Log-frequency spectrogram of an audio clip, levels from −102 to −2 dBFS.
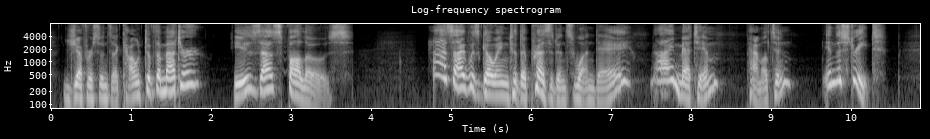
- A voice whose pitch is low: No, high, 210 Hz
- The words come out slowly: Yes, slow, 130 wpm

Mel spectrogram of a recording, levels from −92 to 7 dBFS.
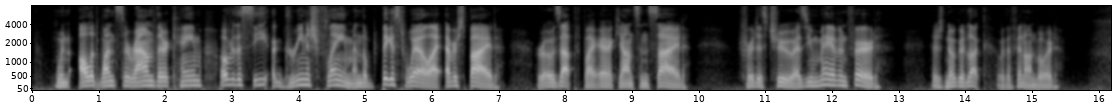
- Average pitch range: No, wide, 5.8 semitones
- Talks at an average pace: Yes, average, 160 wpm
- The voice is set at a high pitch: No, medium, 140 Hz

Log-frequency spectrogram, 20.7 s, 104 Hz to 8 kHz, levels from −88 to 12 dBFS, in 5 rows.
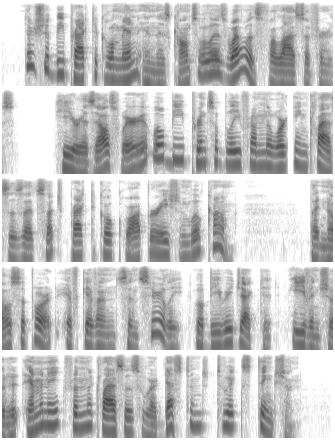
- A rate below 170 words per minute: Yes, average, 150 wpm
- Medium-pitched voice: Yes, medium, 145 Hz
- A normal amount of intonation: No, wide, 7.4 semitones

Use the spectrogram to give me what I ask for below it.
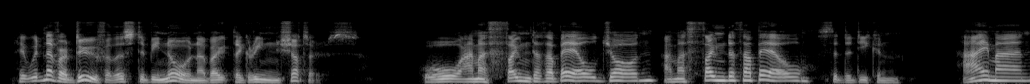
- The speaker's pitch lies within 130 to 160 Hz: Yes, medium, 140 Hz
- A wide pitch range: Yes, wide, 8.2 semitones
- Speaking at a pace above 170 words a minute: Yes, average, 185 wpm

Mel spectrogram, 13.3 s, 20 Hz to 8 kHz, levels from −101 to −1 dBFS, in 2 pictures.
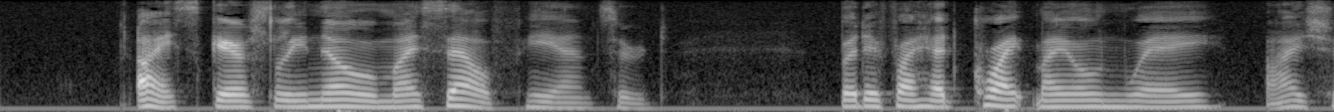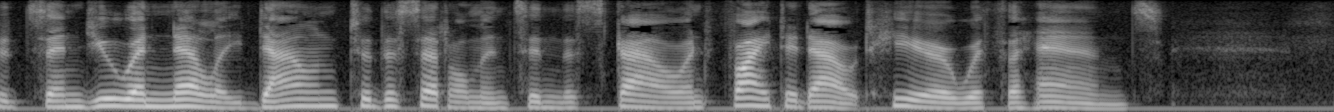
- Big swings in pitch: No, average, 3.8 semitones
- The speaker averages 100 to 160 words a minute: Yes, average, 155 wpm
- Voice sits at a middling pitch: Yes, medium, 155 Hz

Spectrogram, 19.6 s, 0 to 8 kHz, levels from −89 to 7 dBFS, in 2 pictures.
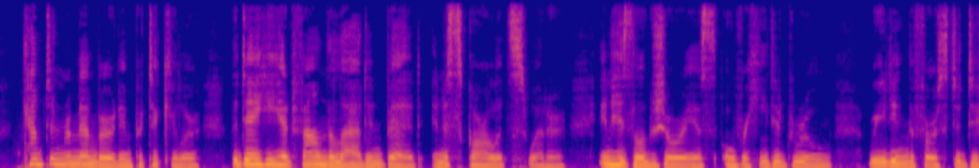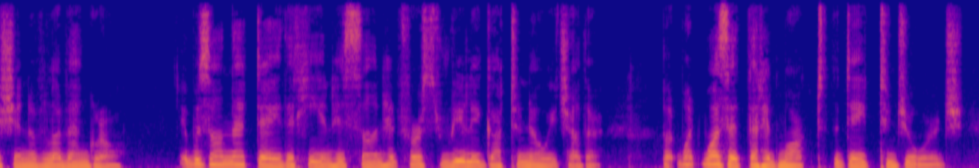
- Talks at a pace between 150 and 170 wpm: No, average, 180 wpm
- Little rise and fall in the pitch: Yes, narrow, 2.3 semitones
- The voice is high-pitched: No, medium, 175 Hz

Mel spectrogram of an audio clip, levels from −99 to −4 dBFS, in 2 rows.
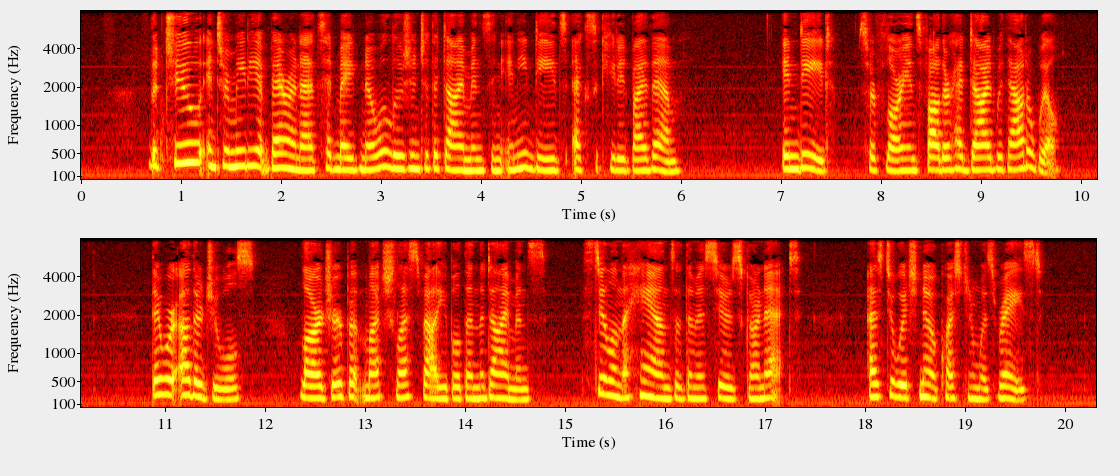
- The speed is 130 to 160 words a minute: Yes, average, 155 wpm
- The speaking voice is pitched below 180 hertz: No, high, 215 Hz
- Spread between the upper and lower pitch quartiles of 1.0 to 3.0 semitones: Yes, narrow, 2.5 semitones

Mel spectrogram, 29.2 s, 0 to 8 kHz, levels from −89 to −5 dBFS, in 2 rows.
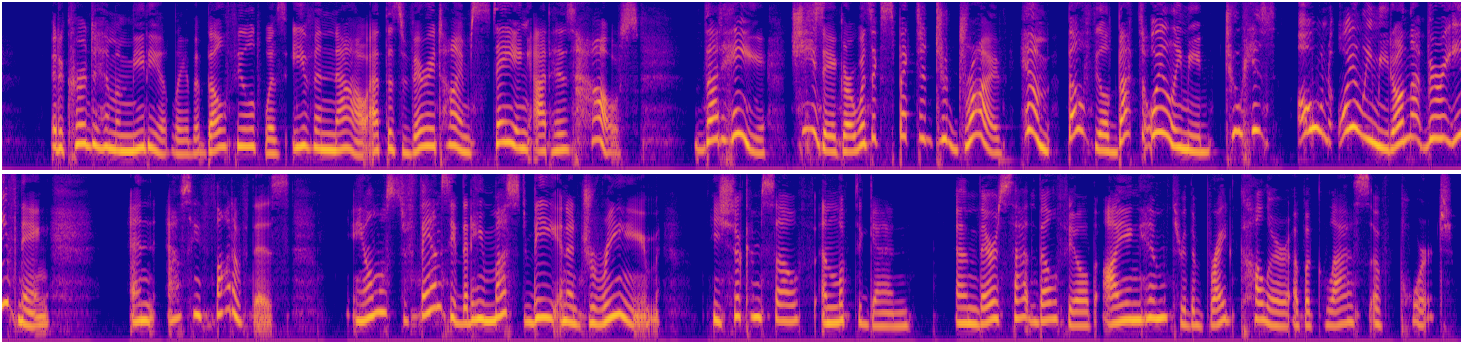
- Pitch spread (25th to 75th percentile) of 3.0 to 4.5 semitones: No, average, 5.2 semitones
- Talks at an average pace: Yes, average, 155 wpm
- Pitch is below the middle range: No, very high, 275 Hz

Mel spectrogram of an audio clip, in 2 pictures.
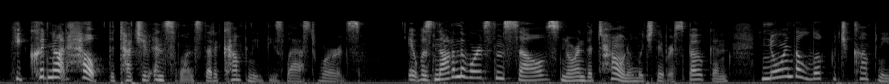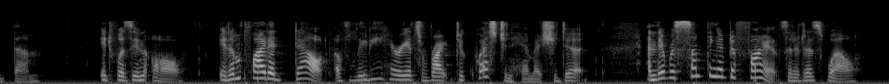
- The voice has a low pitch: No, high, 210 Hz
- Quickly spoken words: Yes, fast, 215 wpm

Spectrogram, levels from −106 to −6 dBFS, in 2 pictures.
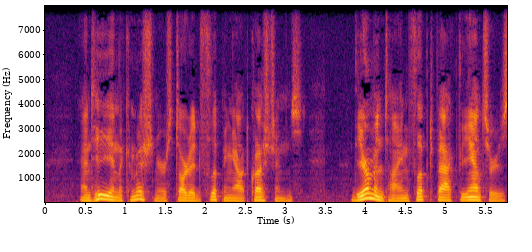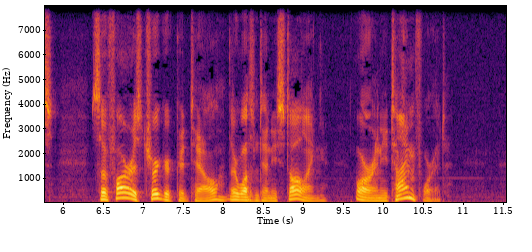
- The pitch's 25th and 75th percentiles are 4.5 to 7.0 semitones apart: Yes, average, 5.1 semitones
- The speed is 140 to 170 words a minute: Yes, average, 155 wpm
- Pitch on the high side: No, low, 115 Hz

